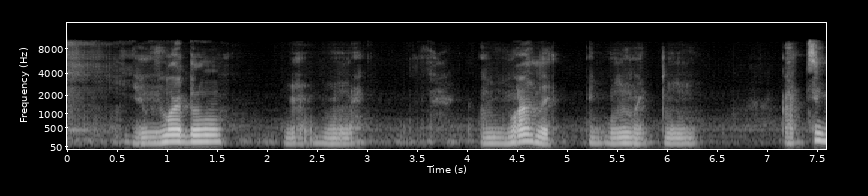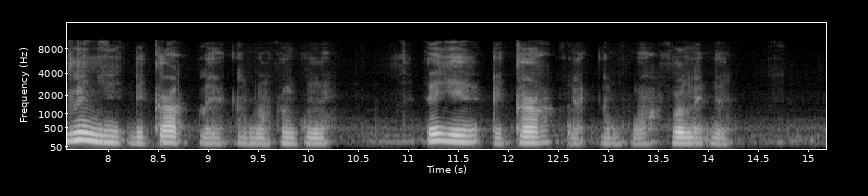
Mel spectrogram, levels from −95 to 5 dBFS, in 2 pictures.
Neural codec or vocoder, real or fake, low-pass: autoencoder, 22.05 kHz, a latent of 192 numbers a frame, VITS, trained on one speaker; fake; 9.9 kHz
